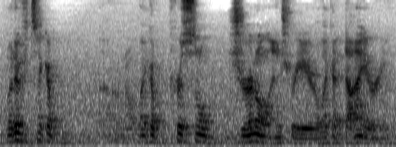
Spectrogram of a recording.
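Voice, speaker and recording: Young man, played by an actor, lowish voice, flippant and jumpy, halting horror-drama delivery, roomy and clearly noisy sound. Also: lightly acted. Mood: speculating. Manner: casual, hesitant, halting. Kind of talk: naturalistic horror audio drama dialogue.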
